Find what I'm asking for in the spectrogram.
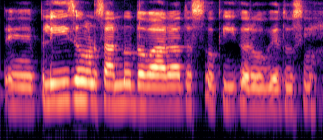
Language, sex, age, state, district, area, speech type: Punjabi, female, 45-60, Punjab, Mohali, urban, spontaneous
